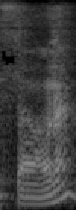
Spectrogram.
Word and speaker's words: sauna: How do you say sauna in Finnish? Sauna. E chegamos aqui pra fazer uma sauninha. Gente, tem coisa mais finlandesa que uma sauna? Claro que não, né? Nossa, então tem sauna.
